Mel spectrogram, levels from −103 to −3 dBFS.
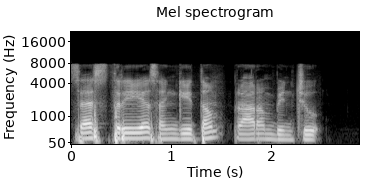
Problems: none marked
